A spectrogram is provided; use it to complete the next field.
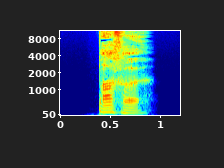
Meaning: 1. A wild sow, female wild boar 2. alternative form of Bachen (chiefly dialectal term for “bacon”) 3. dative singular of Bach
- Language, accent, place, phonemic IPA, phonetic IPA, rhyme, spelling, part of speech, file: German, Germany, Berlin, /ˈbaxə/, [ˈba.χə], -aχə, Bache, noun, De-Bache.ogg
